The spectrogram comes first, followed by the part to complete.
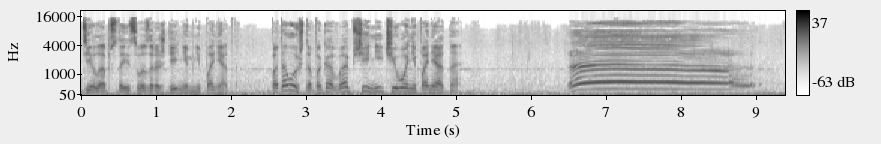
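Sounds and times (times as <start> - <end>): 
speech: 0.0 - 5.2, 6.5 - 7.9
person screaming while falling toward the ground: 6.5 - 9.1.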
